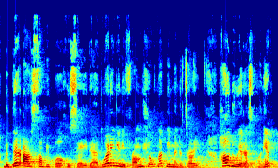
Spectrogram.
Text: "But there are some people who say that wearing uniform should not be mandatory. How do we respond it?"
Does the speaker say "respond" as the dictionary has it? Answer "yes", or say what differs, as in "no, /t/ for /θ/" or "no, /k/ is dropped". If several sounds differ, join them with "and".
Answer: no, /d/ is dropped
